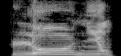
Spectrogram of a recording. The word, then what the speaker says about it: oignon: de la bonne syllabes l'oignon de vue ça s'écrit oies mais ça se lit au l'oignon celui-ci piège du français parfois un peu bizarre hein et voilà pour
